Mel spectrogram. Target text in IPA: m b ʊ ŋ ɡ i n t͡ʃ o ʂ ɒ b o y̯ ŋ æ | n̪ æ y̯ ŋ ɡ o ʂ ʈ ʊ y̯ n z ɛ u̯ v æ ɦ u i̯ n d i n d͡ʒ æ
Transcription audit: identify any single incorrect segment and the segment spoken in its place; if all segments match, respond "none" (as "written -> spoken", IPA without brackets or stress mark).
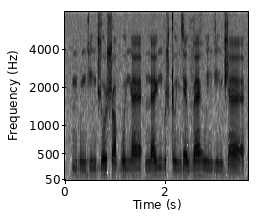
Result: t͡ʃ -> d͡ʒ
